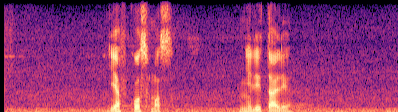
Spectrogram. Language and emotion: Russian, neutral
